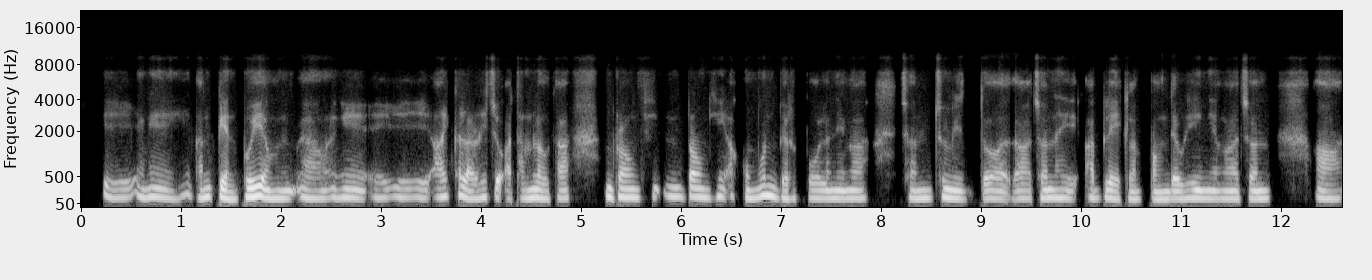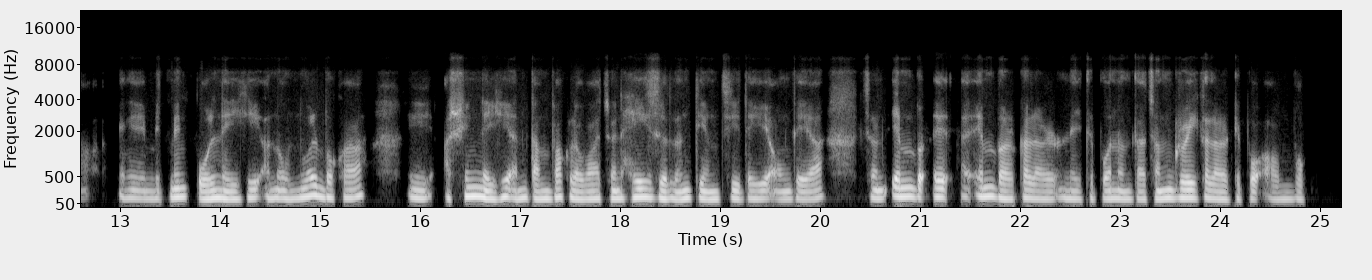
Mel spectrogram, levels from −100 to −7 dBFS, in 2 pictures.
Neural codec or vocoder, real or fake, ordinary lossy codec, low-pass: none; real; Opus, 16 kbps; 7.2 kHz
